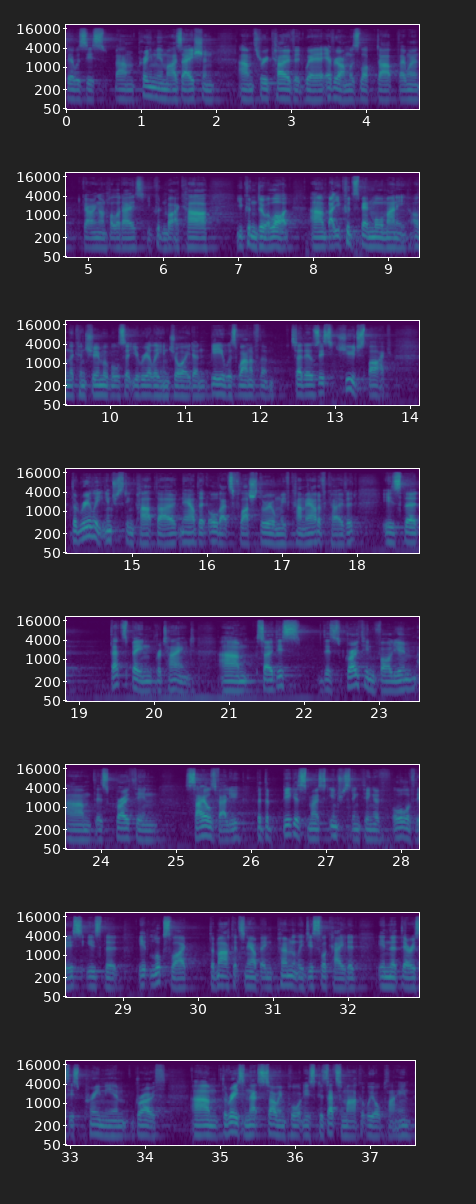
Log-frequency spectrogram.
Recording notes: This keynote was recorded at the recent Western Australian Brewing Conference in Perth.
